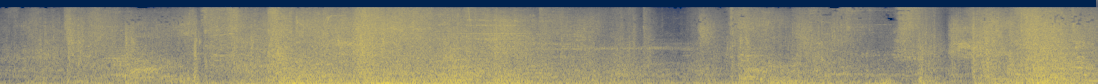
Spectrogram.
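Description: Magic blasts and impacts crackle and boom in a fast battle.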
